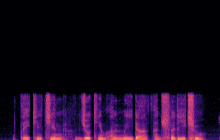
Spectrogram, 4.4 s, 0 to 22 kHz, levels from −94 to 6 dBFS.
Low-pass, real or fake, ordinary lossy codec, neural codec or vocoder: 7.2 kHz; fake; none; codec, 24 kHz, 0.9 kbps, WavTokenizer, medium music audio release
